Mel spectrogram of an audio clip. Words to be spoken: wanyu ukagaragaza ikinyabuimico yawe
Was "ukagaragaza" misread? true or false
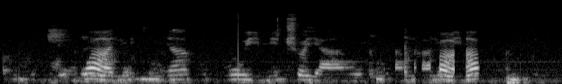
true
